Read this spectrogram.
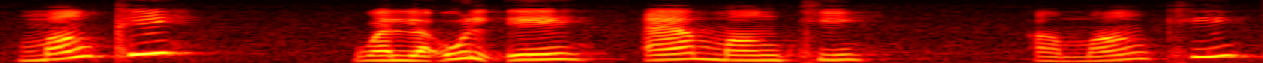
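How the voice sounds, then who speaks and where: An Egyptian Arabic-accented woman explains a lesson to young pupils in a higher, very animated voice. She keeps asking and then answering her own questions and repeats key words. The recording sounds dull and lo-fi. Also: fairly quick. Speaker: English teacher for children. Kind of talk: classroom-style lesson explanation.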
